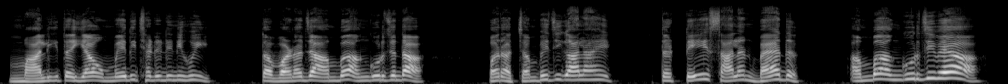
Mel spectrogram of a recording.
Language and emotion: Sindhi, surprised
